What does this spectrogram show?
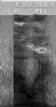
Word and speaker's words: hour: university an umbrella an hour because the h is silent as well okay so it needs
